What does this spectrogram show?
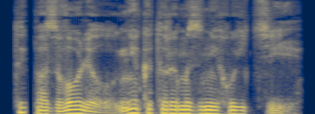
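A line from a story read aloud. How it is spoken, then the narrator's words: Very gentle, faintly reproachful. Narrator (Russian): максимально мягко начал Дмитрий, но Леша услышал в этом упрек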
